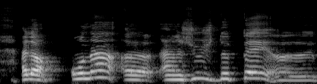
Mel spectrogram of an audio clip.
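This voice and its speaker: A woman with a normal speaking voice talks at a fairly high pitch with ordinary pitch variation. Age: 60s. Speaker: health product seller. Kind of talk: sales pitch. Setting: live stream.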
